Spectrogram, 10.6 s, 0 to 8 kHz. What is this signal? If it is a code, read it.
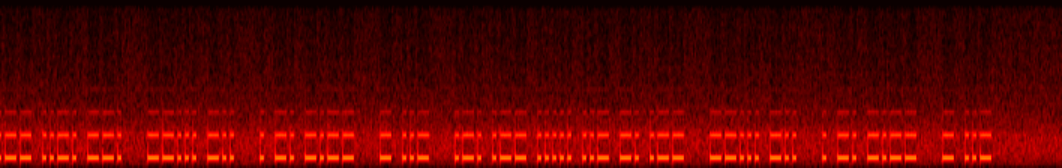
Morse code, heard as a keyed tone, machine-sent, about 32 wpm, 540 Hz. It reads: … 7D ENY TU RW5UNW 7D ENY TU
